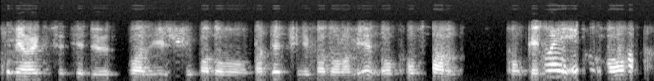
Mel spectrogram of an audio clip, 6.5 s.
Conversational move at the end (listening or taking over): taking over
